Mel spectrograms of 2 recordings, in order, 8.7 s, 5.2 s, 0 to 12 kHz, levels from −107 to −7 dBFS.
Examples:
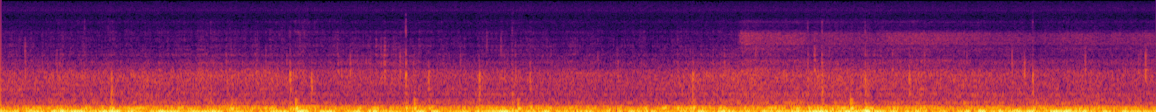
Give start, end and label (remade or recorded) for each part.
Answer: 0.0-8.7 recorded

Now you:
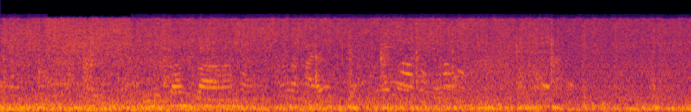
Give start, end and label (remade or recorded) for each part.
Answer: 0.0-3.5 recorded; 3.5-5.2 remade

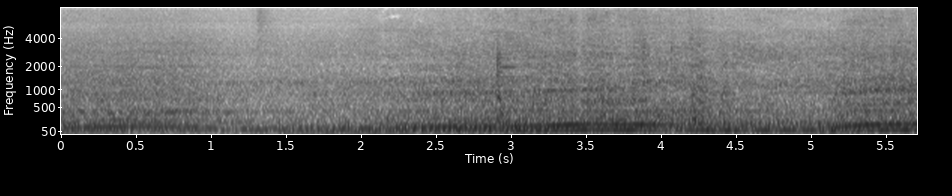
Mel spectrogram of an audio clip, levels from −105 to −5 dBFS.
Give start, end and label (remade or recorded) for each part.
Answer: 0.0-2.1 remade; 2.1-5.7 recorded

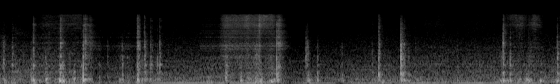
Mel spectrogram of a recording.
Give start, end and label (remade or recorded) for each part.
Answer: 0.0-0.9 recorded; 0.9-1.4 remade; 1.4-2.0 recorded; 2.0-2.9 remade; 2.9-5.6 recorded

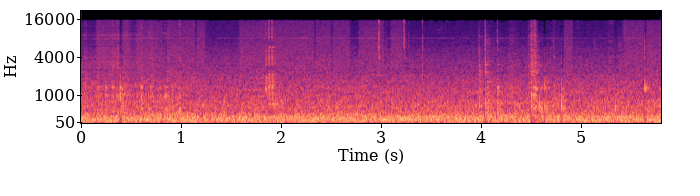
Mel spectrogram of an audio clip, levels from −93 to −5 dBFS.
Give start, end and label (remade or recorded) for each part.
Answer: 0.0-0.6 remade; 0.6-5.8 recorded

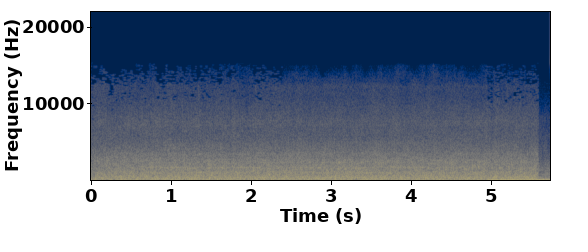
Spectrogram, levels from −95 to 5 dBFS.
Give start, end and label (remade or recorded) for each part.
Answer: 0.0-2.4 recorded; 2.4-4.9 remade; 4.9-5.7 recorded

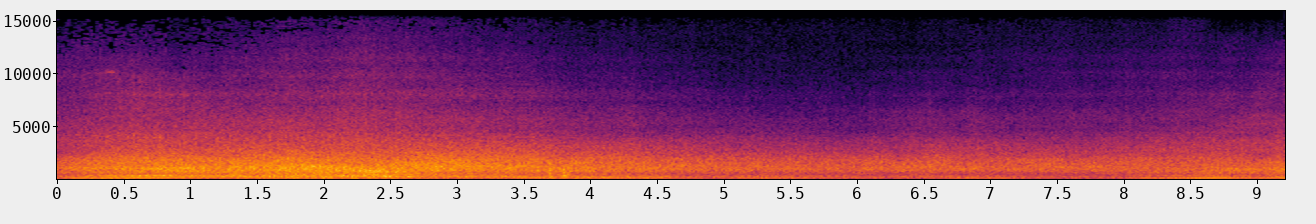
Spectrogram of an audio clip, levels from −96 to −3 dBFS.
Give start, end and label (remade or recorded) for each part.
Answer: 0.0-6.1 recorded; 6.1-6.8 remade; 6.8-7.3 recorded; 7.3-9.2 remade

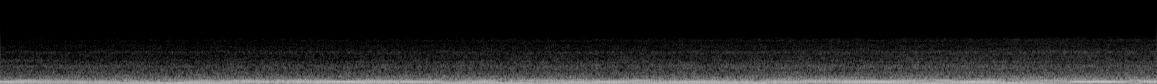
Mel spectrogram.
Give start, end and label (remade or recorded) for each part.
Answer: 0.0-11.6 remade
